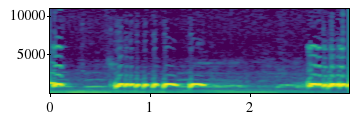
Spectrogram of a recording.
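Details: Local zebra dove, a lure and song prompter, gives a quavering row of short hooked coos. A loud rolling burst follows near the end, with a background hum.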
